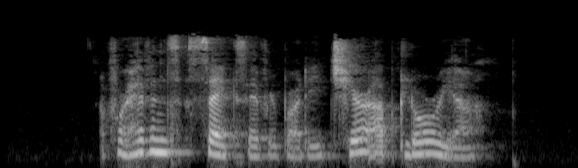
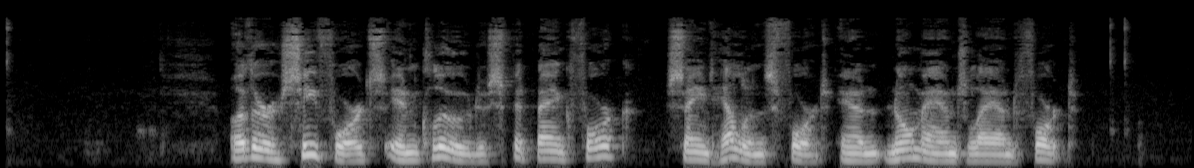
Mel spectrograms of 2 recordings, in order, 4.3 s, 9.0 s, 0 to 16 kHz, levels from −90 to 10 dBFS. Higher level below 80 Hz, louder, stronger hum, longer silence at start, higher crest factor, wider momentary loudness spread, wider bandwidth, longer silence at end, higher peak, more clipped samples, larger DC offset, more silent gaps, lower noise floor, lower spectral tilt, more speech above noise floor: about the same, -68 dBFS vs -66 dBFS; second, -24 LUFS vs -20 LUFS; neither; second, 0.75 s vs 1.75 s; about the same, 20 dB vs 18 dB; first, 13 LU vs 6 LU; second, 8.2 kHz vs 11 kHz; second, 0.75 s vs 0.9 s; second, -6 dBFS vs -2 dBFS; neither; neither; neither; first, -80 dBFS vs -73 dBFS; second, -3 dB/octave vs -6 dB/octave; about the same, 56 dB vs 54 dB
